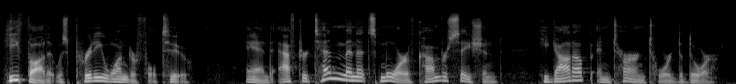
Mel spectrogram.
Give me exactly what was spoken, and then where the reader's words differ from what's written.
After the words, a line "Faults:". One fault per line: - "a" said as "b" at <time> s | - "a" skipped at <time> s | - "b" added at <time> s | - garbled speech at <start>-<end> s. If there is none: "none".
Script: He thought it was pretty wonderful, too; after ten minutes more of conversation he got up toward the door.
He thought it was pretty wonderful, too; and after ten minutes more of conversation he got up and turned toward the door.
Faults:
- "and" added at 2.4 s
- "and turned" added at 6.0 s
